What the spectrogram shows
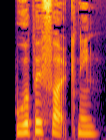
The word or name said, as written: URBEFOLKNING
